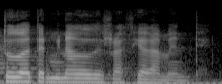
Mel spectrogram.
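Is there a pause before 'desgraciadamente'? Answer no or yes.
no. There is no pause before the last word. It ended in an unfortunate way. "si no hacemos la pausa es que ha terminado de una determinada manera"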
